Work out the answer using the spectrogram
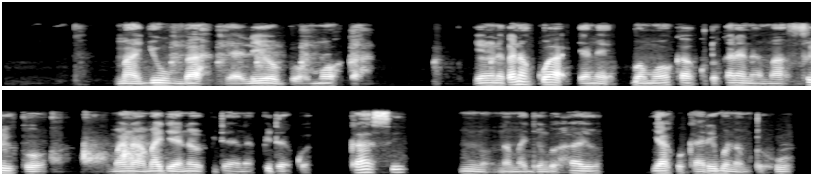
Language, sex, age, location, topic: Swahili, male, 18-24, Kisumu, health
